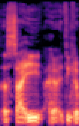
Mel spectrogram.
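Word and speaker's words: açaí: berries that's that's spelled a c ai it's pronounced asai I think I pronounced that Okay.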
